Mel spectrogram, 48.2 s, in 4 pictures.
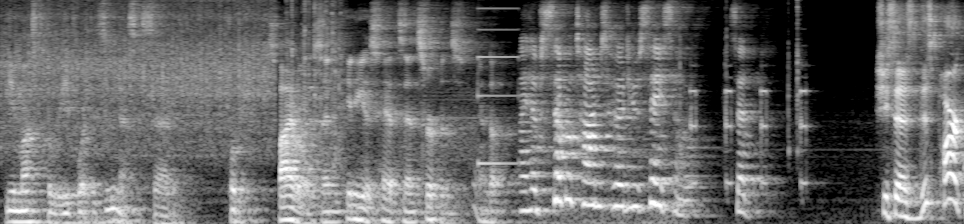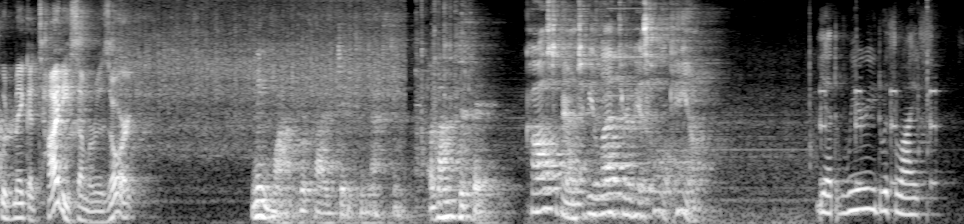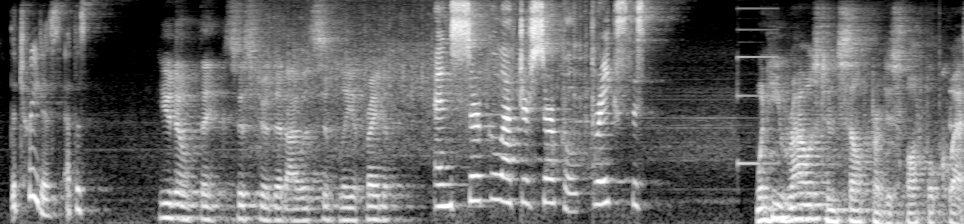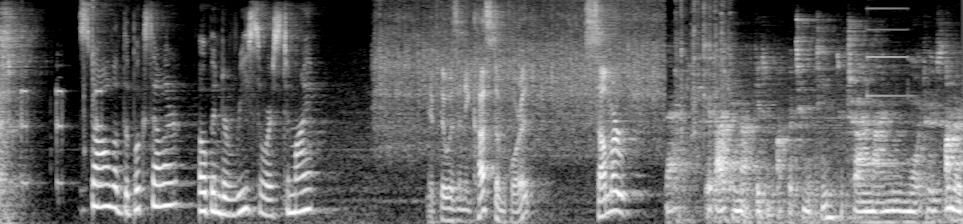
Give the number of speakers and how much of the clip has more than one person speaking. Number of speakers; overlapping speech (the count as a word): ten, no overlap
